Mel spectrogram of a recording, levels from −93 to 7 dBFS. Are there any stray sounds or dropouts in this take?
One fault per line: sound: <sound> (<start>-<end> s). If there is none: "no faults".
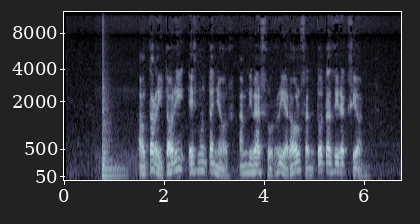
sound: thud (0.8-1.3 s)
